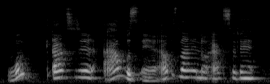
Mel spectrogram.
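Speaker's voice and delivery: can't believe what she's hearing; shocked disbelief. Retold or imitated. Insurance says she crashed.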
